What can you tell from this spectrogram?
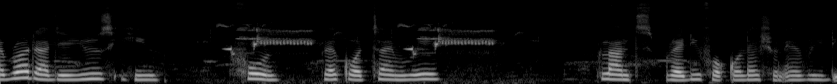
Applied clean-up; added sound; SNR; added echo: none; Bird; 12 dB; none.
